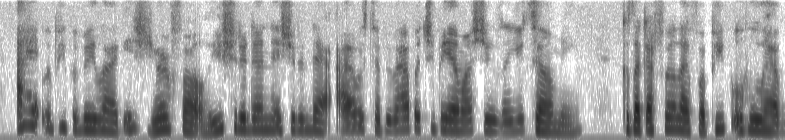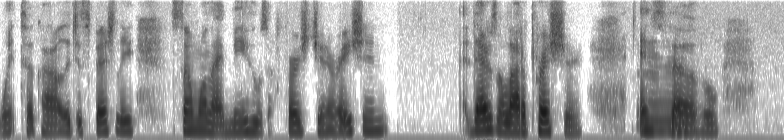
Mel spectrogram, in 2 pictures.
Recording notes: this episode is long & choppy because we ran into some technical difficulties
